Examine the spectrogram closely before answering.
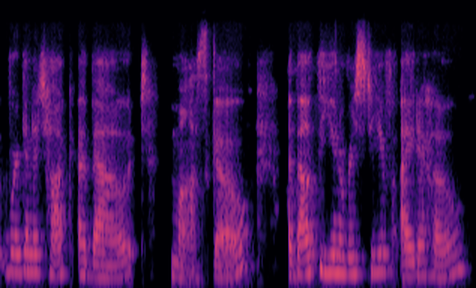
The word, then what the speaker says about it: Moscow: science in dietetics so moscow is one of the cutest little towns in idaho it rhymes with let's go and has a population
